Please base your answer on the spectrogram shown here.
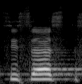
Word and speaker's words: scissors: Decent, discipline, seed, muscle, scissors, send. S sound is here pronounced. Here in the above words, the letter C is not pronounced.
